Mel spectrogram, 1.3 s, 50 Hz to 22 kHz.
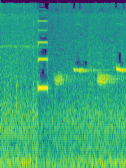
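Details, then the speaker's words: SoFlow Lou Board 3.0 electric skateboard at 5.9 miles in about 2°C windy UK cold: two short high electronic beeps a second apart over wind hiss, the nearly flat battery warning while the board struggles for power. "can hear it just beeping away let me know it's not a happy teddy bear five point nine miles it is properly struggling now"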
